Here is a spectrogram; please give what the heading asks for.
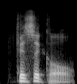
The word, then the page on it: physical: American English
